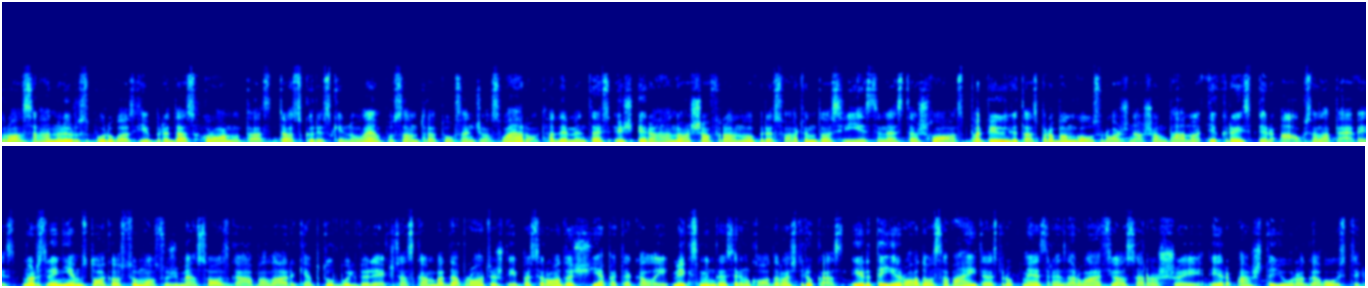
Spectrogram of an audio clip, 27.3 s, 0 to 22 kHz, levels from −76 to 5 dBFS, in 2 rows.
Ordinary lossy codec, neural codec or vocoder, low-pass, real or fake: Opus, 32 kbps; codec, 24 kHz, 0.9 kbps, WavTokenizer, medium speech release version 2; 10.8 kHz; fake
